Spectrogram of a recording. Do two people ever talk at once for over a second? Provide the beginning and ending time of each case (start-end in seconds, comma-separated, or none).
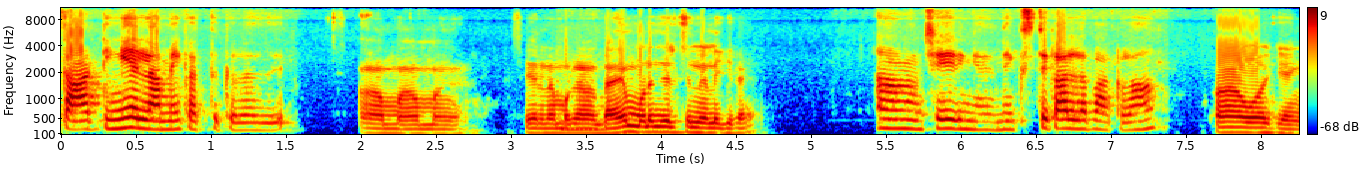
none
